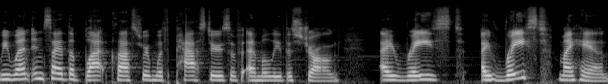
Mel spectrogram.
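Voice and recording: Someone is heard reading aloud in a natural voice.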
